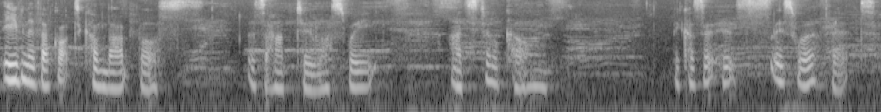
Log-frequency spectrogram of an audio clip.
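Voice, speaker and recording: A woman's voice: mid-range voice, slow, gravelly, dark tone, faint music behind, rough recording. An older woman sharing heartfelt, thoughtful testimony about joining a singing group. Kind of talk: reflective interview testimony.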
